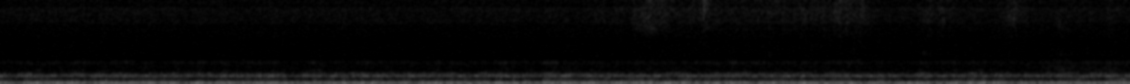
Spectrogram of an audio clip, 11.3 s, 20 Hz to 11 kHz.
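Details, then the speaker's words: 36-inch Four Seasons Galaxy ceiling fan on medium speed with very bad bearings: steady low rumble with a faint hum and growing bearing noise as the blades start to wobble. "all right here's a medium you can hear the bearings are starting to get really loud now it's starting to wobble a bit now starts to wobble on medium it's making some more noise as well"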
